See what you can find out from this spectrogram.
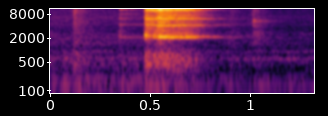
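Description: A spoon stirs in a cup, giving one bright, ringing clink against the side with a few faint taps before and after. No one speaks.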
